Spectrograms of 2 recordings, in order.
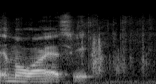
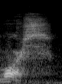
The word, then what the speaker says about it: Morse: write you one, and it's spelled M-O-R-S-E. Not Morse. It's Morse.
